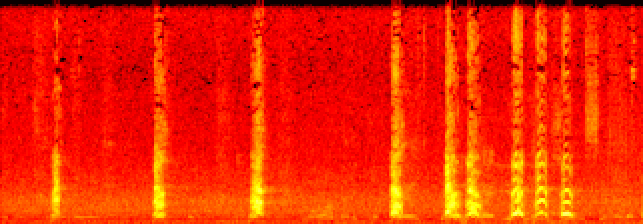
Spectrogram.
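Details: Dogs, an Irish Wolfhound and a Dogo Argentino: single sharp barks about once a second, then a faster run of four or five barks, with a person speaking faintly underneath.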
